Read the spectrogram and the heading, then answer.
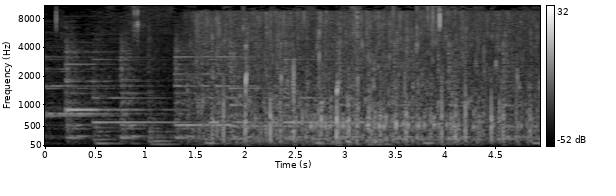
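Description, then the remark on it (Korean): A pot of soybean paste stew (doenjang jjigae) with rib bones in it bubbles vigorously, a dense, continuous stream of small pops and gurgles, following a brief moment of soft tonal sound at the start. “마무리는 갈빗대가 들어간 보글보글 된장찌개와 쌀밥으로.”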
